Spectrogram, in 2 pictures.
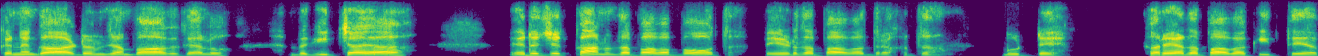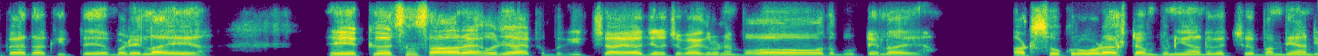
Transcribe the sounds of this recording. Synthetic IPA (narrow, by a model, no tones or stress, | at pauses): kɪnẽːɡaːɾɖənd͡ʒãːbaːɡkɛːloː | bəɡiːt͡ʃaːjaː | eːd̪ẽt͡ʃkand̪aːp̬aːʋaːbɔːt̪peːɽd̪aːpaːʋaːd̪əɾəkʰt̪ː | buːʈːeː | kəɾjaːd̪aːpaːʋaːkiːt̪eːaːpɛːd̪aːk̬iːt̪eːaːbəɽeːlaːeːaː | eːɪksənsaːɾɛːɦoːd͡ʒaːɪkbəɡiːt͡ʃaːjaːd͡ʒeːdaːt͡ʃʋɛːkəɾoːnẽːbɔːt̪buːʈːeːlaːeːaː | əʈʰsɔːkəɾoːɽɛːsʈɛːmd̪ʊnɪjãːd̪eːʋɪt͡ʃbənd̪ejãːd̪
